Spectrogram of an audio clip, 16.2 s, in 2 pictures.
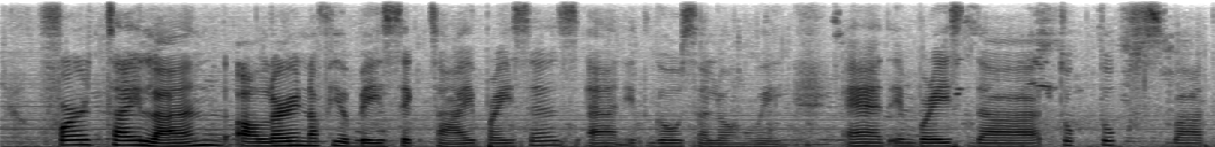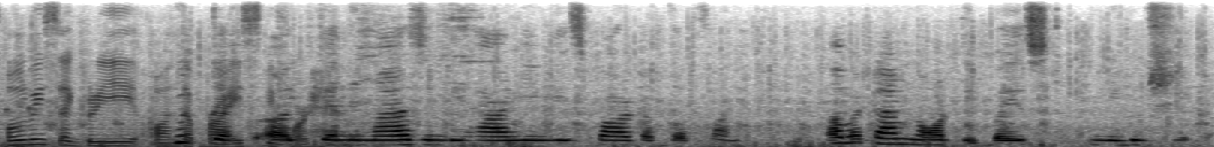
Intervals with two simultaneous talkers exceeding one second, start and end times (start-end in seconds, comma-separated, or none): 9.2-10.5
